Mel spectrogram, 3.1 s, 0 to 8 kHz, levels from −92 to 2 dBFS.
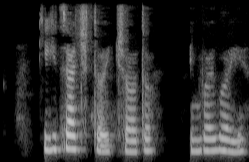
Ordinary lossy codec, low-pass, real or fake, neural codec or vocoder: AAC, 32 kbps; 7.2 kHz; real; none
